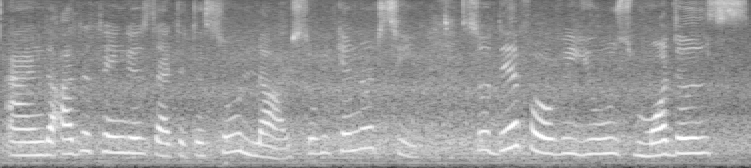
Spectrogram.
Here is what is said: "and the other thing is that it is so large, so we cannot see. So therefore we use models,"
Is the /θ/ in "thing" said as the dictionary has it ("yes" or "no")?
no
